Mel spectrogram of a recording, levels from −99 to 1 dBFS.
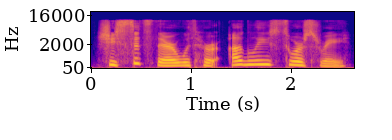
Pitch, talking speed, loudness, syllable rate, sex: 235 Hz, 160 wpm, -16 LUFS, 4.6 syllables/s, female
